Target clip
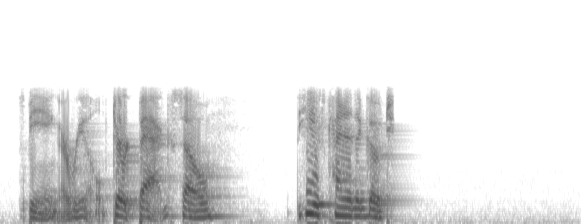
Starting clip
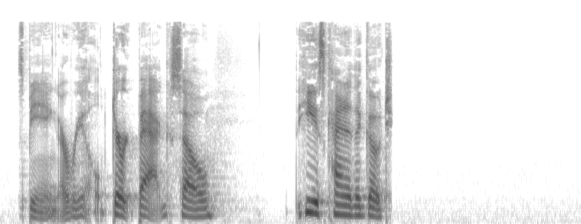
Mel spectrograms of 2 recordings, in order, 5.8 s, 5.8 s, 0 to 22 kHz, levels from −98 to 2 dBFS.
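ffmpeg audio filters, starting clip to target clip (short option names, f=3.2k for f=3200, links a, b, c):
-af "aemphasis=mode=reproduction:type=bsi,bandreject=f=79.25:t=h:w=4,bandreject=f=158.5:t=h:w=4,bandreject=f=237.75:t=h:w=4,bandreject=f=317:t=h:w=4,bandreject=f=396.25:t=h:w=4,bandreject=f=475.5:t=h:w=4,bandreject=f=554.75:t=h:w=4,bandreject=f=634:t=h:w=4,bandreject=f=713.25:t=h:w=4,bandreject=f=792.5:t=h:w=4,bandreject=f=871.75:t=h:w=4,bandreject=f=951:t=h:w=4,bandreject=f=1.03025k:t=h:w=4,bandreject=f=1.1095k:t=h:w=4,bandreject=f=1.18875k:t=h:w=4,bandreject=f=1.268k:t=h:w=4,bandreject=f=1.34725k:t=h:w=4,bandreject=f=1.4265k:t=h:w=4,bandreject=f=1.50575k:t=h:w=4,bandreject=f=1.585k:t=h:w=4,bandreject=f=1.66425k:t=h:w=4,bandreject=f=1.7435k:t=h:w=4,bandreject=f=1.82275k:t=h:w=4,bandreject=f=1.902k:t=h:w=4,bandreject=f=1.98125k:t=h:w=4,bandreject=f=2.0605k:t=h:w=4,bandreject=f=2.13975k:t=h:w=4,bandreject=f=2.219k:t=h:w=4,bandreject=f=2.29825k:t=h:w=4,bandreject=f=2.3775k:t=h:w=4,bandreject=f=2.45675k:t=h:w=4,bandreject=f=2.536k:t=h:w=4,asetrate=39289,aresample=44100,atempo=1.12246,aresample=8000,asoftclip=type=hard:threshold=-25dB,aresample=44100"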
